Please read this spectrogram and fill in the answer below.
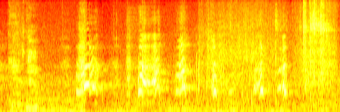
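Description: Short, gasping sobs from a person under threat, about two a second.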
